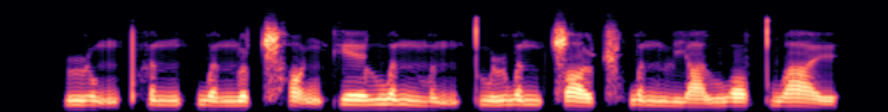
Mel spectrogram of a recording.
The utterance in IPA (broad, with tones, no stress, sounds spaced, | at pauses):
ɻ ʊ̰˨˩ ŋ pʰ ə˧˥ n p w ə˧˥ n ɤ˧˥ ʈ͡ʂʰ ɑ̰˨˩ ŋ k e˥ ɪ̯ l w ə˥˩ n m ə̰˨˩ n t̪ u˧˥ ɻ w ə˥ n ʈ͡ʂ ɑ˧˥ ʊ̯ ʈ͡ʂʰ w ə˥˩ n l j ä˧˥ l w ɔ˥ t̪ w a˥˩ ɪ̯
